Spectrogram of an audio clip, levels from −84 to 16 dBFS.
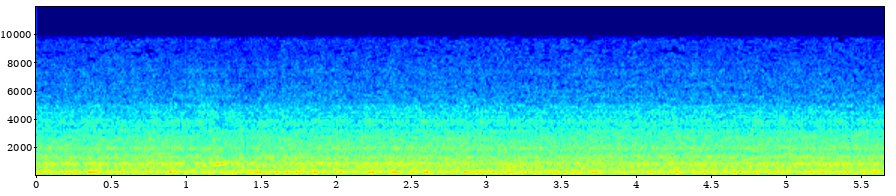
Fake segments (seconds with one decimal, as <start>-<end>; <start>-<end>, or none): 1.0-1.6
